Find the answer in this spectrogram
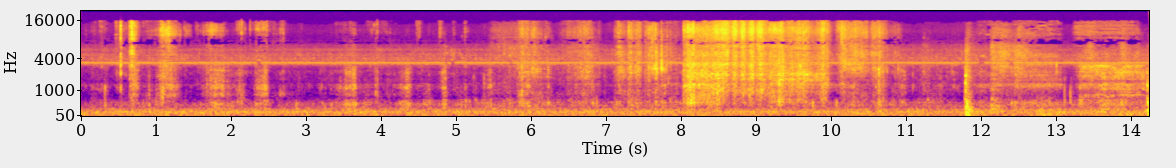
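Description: Faint crunching and small clicks of someone chewing a crunchy chip topped with tuna. About eight seconds in, a paper napkin rustles for a couple of seconds, and a short sharp sound follows near the end.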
